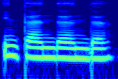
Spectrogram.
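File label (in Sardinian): "intendende", female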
